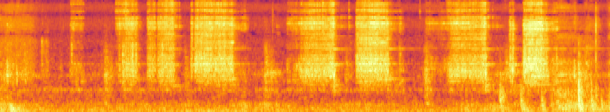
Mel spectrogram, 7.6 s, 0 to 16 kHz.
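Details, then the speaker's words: Opened hard disk from IBM PS/2 Model 25 that screamed and failed diagnostics and high-level format: harsh scraping bursts every second or two over spindle whir, heads dragging on platter with aluminum shards, head crash. "oh yeah looks like uh some sort of a head crash you can actually hear it scraping"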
